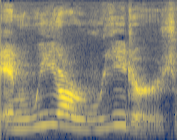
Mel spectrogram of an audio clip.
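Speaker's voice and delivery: usual speaking voice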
